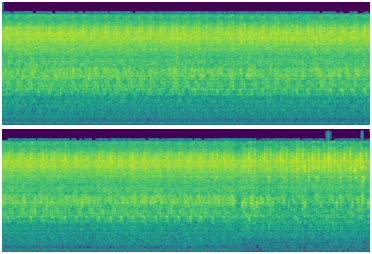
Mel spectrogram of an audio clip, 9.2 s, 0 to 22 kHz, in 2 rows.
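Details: 1995 GMC Suburban 6.5L turbo diesel, first start after an HX35 Holset-clone turbo upgrade, warming up: steady, even diesel clatter at idle with a constant turbo hiss, settling into a smooth, regular run.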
